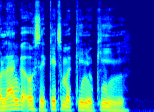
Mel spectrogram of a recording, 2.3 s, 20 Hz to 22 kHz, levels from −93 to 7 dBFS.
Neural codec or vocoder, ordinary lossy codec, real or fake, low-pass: none; none; real; none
